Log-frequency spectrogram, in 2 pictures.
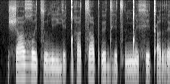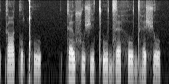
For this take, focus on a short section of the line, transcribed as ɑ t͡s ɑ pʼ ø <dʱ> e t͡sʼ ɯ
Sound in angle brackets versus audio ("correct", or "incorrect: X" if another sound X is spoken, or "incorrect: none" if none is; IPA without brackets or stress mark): correct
